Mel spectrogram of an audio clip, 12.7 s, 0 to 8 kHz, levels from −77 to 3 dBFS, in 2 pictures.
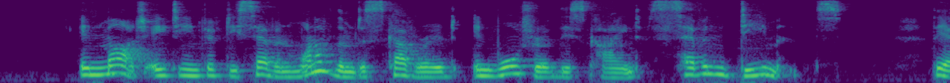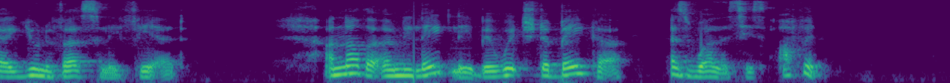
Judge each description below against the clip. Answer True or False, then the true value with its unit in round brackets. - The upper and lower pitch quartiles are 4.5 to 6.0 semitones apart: True (5.4 semitones)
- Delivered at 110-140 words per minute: True (135 wpm)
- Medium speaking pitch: True (175 Hz)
